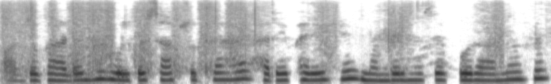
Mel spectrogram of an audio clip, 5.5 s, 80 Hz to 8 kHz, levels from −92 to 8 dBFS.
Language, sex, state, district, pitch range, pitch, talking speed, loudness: Hindi, female, Bihar, Gaya, 225-245 Hz, 230 Hz, 165 wpm, -22 LUFS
